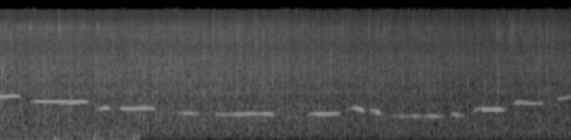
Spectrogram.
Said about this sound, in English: … whistles a family tune.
